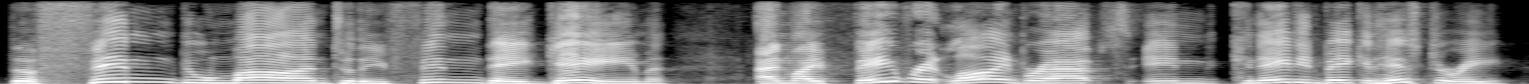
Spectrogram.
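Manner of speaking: ordinary talk, nothing marked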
